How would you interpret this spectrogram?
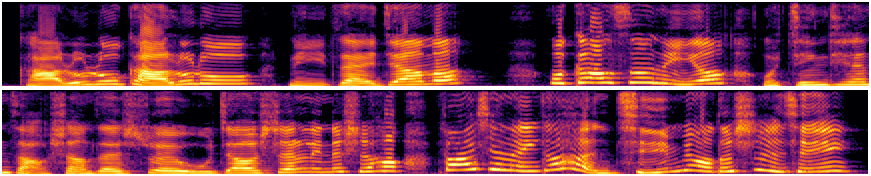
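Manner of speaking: calling out. Acted. Calling at friend's door.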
